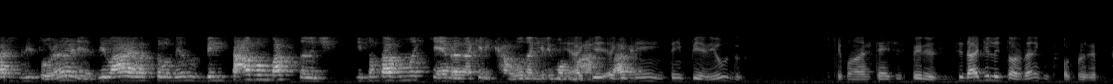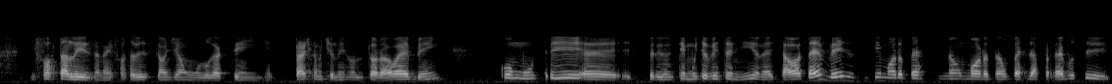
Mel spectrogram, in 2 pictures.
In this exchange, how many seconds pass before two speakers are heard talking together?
5.2 s

